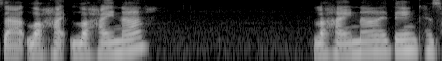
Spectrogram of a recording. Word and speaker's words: Lahaina: How do you pronounce that? Lahaina? Lahaina, I think, is how you pronounce it, in Maui.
